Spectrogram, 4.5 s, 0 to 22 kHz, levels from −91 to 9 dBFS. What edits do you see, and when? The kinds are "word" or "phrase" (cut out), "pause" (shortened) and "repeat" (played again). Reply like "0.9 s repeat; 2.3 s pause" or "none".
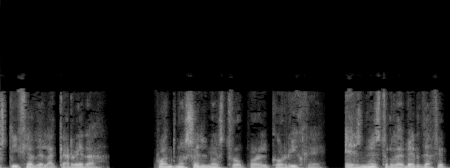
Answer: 1.7 s word; 2.7 s word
